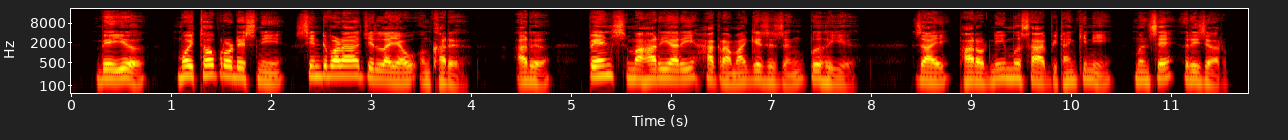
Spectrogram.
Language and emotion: Bodo, neutral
